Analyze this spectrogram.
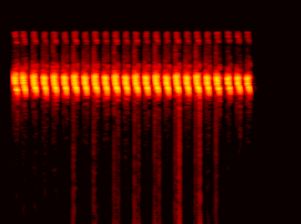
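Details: Local canary, described as a wild forest bird, singing a full-isian song with luxurious cengkok variations: a steady trill of about twenty bright, high chirps, roughly eight per second, ending abruptly.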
